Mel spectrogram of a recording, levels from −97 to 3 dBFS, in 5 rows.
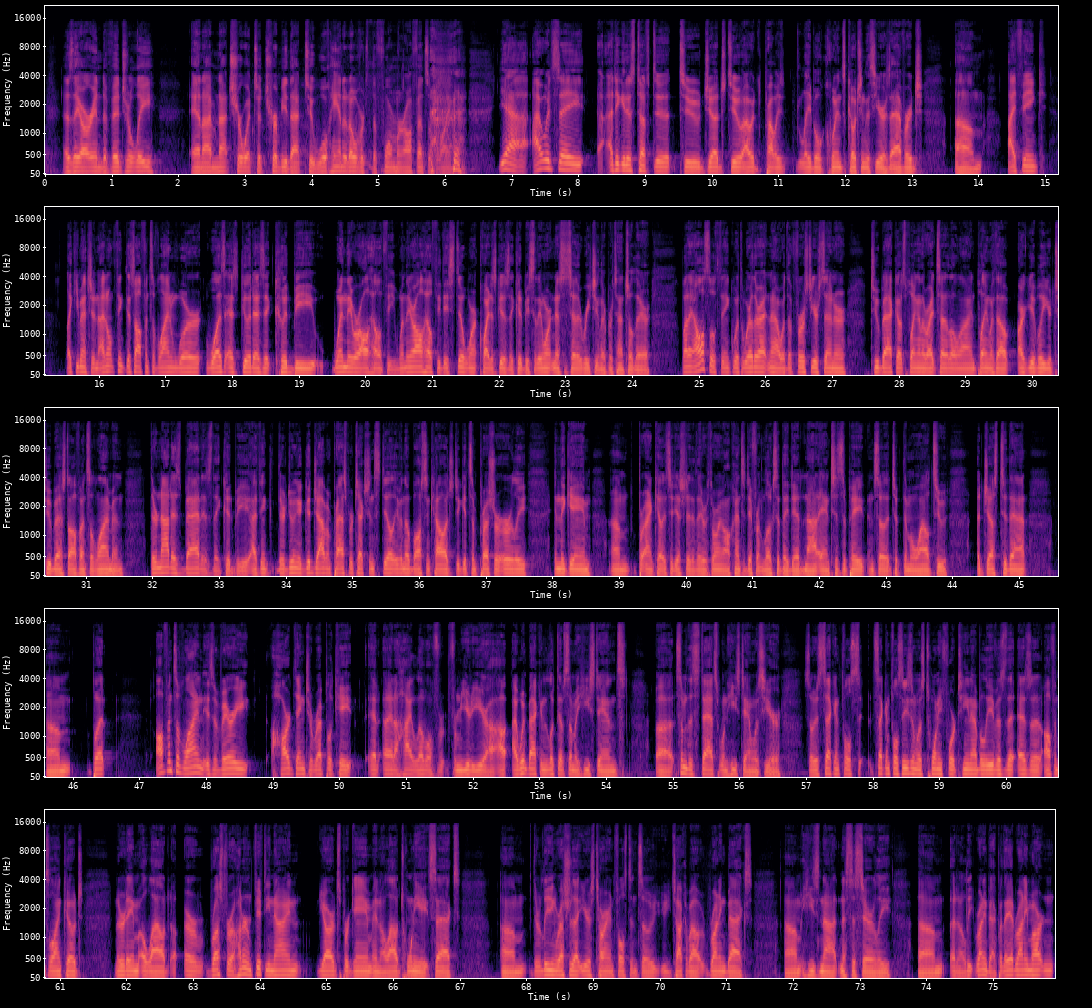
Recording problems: none

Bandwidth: 15 kHz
